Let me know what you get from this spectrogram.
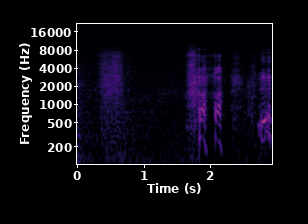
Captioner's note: laughing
